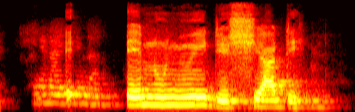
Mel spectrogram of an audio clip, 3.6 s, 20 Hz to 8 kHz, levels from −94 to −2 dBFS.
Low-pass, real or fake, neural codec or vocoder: 7.2 kHz; fake; vocoder, 44.1 kHz, 128 mel bands every 512 samples, BigVGAN v2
